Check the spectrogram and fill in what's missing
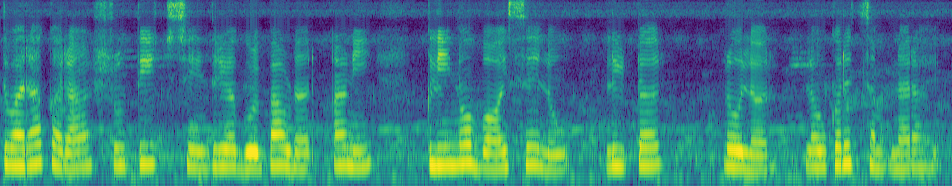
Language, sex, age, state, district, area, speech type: Marathi, female, 18-30, Maharashtra, Sindhudurg, rural, read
